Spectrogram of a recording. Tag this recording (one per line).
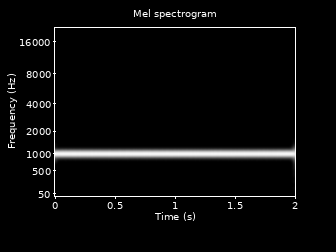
error
cuss
bloop
bleep
beep
glitch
